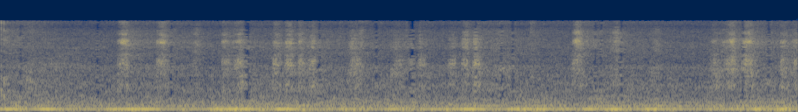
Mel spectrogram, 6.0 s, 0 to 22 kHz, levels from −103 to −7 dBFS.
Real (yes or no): yes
